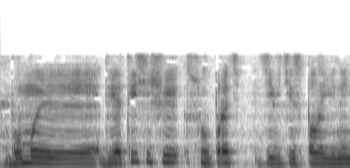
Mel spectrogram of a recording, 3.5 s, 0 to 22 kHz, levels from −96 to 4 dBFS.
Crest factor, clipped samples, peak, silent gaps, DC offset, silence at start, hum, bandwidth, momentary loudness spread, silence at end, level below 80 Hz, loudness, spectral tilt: 14 dB; under 0.1%; -10 dBFS; none; under 0.1%; 0 s; none; 5.8 kHz; 8 LU; 0 s; -62 dBFS; -26 LUFS; -11.5 dB/octave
